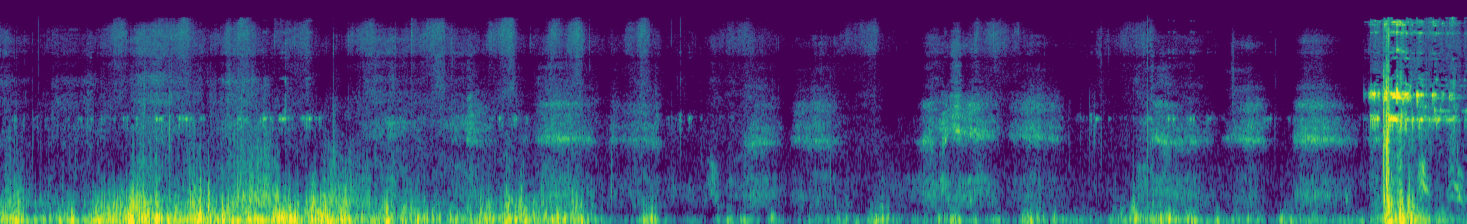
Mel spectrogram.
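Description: Wind rumbling on the microphone, with rustling as someone walks through a grass field, over the first six seconds. After that it goes quieter, and short high chirp-like sounds repeat every half second or so.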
